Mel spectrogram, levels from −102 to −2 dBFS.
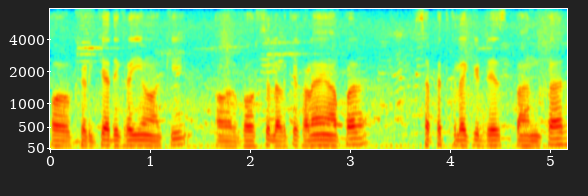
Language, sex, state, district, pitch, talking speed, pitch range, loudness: Hindi, male, Chhattisgarh, Raigarh, 110 Hz, 255 wpm, 105-115 Hz, -19 LUFS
